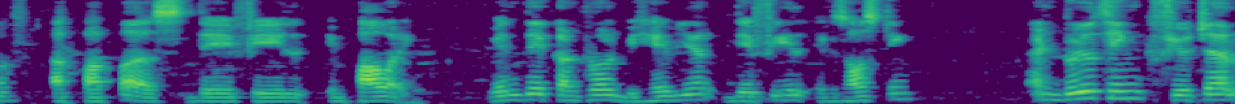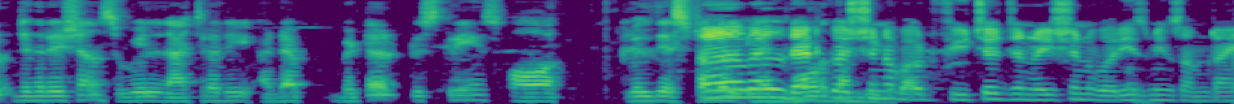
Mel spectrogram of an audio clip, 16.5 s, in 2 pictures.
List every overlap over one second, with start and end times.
12.9-14.2

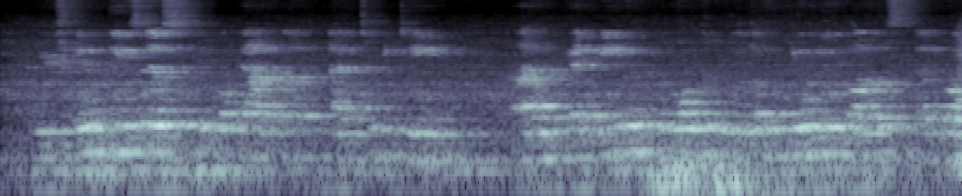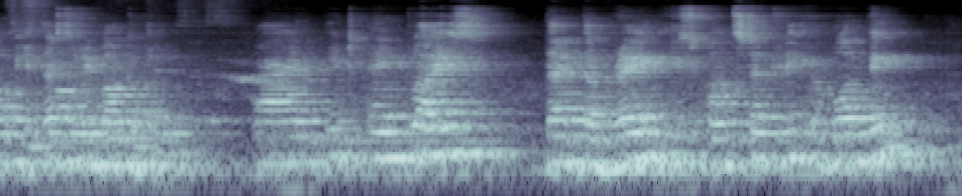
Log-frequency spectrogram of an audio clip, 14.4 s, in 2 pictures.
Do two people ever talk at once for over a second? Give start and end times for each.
7.2-8.4

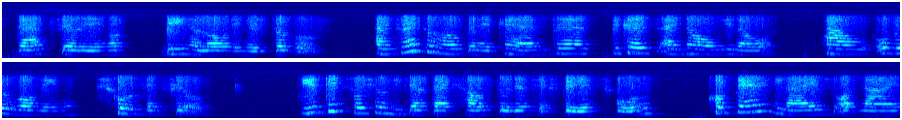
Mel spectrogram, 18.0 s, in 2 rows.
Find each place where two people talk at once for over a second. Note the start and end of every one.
none

